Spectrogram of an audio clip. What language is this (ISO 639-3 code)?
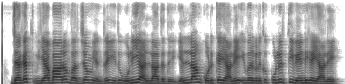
tam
